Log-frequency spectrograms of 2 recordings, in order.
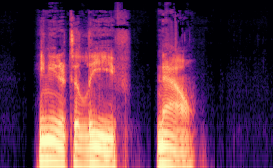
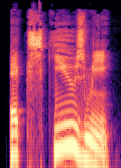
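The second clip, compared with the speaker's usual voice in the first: high, stretched-out demand for attention; impatient call; 7 semitones higher, slower than usual. A narrator's reading. Woman thumping beds at tall man, impatient call. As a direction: insist on being let through. Blocked woman calls out again.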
